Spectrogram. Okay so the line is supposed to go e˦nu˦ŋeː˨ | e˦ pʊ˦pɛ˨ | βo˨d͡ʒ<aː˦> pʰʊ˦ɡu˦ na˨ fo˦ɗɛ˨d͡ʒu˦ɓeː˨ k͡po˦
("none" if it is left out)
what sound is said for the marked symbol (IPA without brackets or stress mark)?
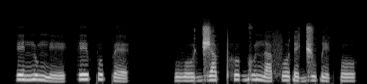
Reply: a˦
